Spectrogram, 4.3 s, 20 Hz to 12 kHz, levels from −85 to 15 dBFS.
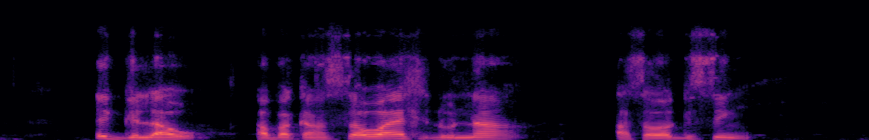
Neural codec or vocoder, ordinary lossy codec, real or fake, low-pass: none; Opus, 16 kbps; real; 7.2 kHz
